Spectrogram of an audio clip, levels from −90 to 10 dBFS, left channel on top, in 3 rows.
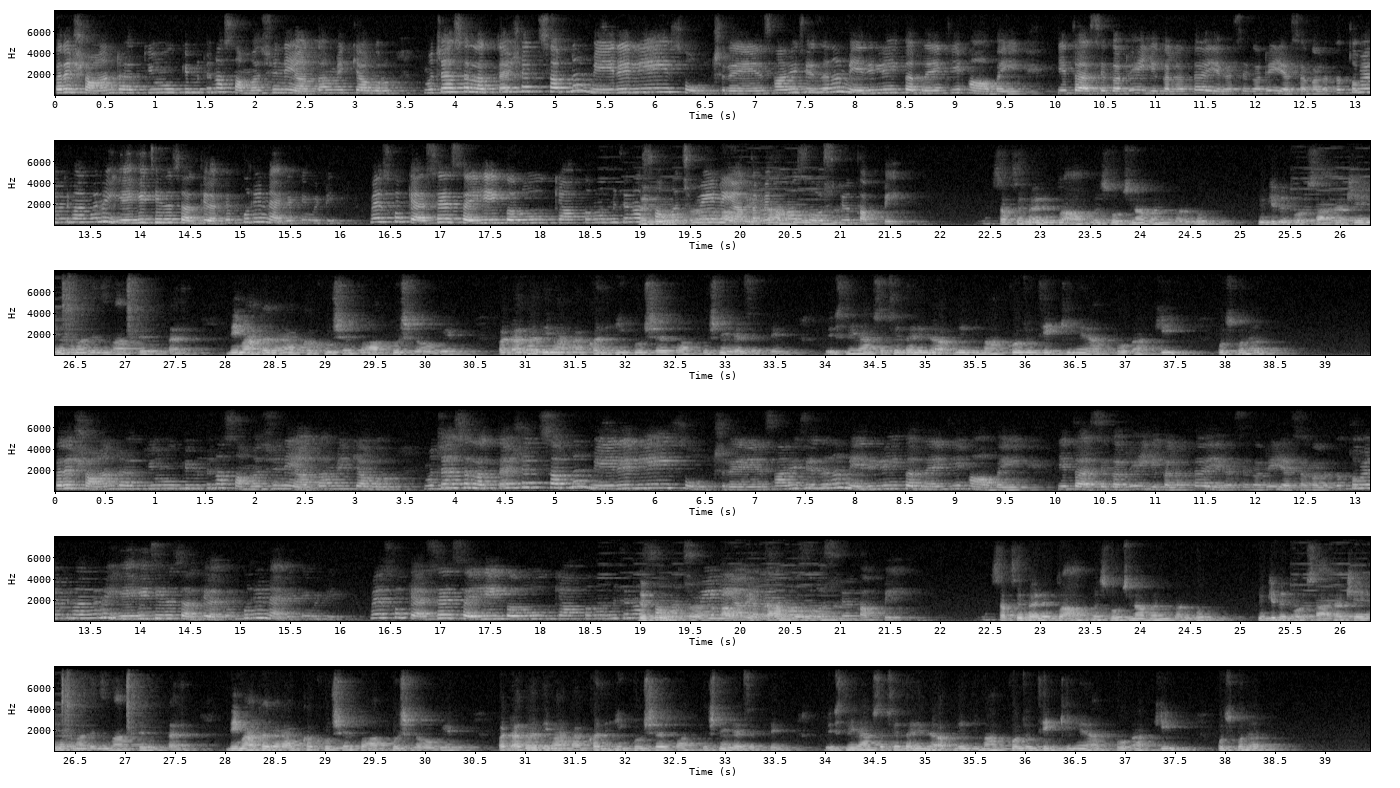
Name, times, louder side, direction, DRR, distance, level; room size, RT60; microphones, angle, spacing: voice 1, 0.0-3.4 3.7-9.6 10.0-16.0 16.3-21.6, left 2 dB, 70° left, 6 dB, 1.1 m, -24 dB
sound 1, 18.6-18.7 18.9-19.0 19.3-19.4 19.8-20.8 25.5-26.5, equal, 25° right, 1.6 m, -32 dB
voice 2, 19.0-21.0 22.4-24.7 25.2-27.6 28.0-30.3 30.7-33.6 34.0-37.5 37.9-38.3, equal, 85° right, 3 dB, 1.3 m, -21 dB
5.5 x 5.2 x 5.6 m, 0.83 s
head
